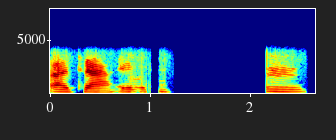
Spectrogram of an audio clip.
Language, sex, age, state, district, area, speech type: Gujarati, female, 18-30, Gujarat, Valsad, rural, conversation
